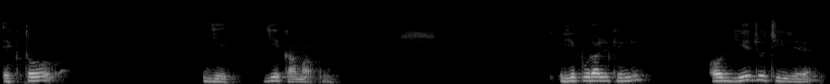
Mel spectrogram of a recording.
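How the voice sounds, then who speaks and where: A man teaching an online grammar lesson to children, patiently repeating each sound and gently addressing his pupils. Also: a little high, drawn-out words, long pauses, lo-fi sound.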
